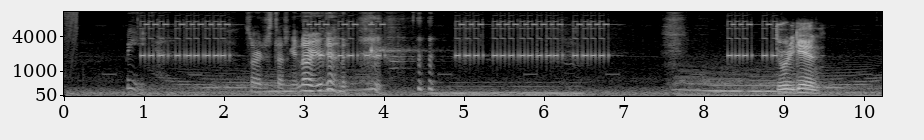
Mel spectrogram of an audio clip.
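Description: A game scanner beeps and hums steadily.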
